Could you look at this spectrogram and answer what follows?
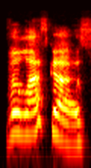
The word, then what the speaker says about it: Villescas: Villescas.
